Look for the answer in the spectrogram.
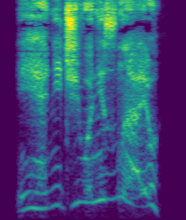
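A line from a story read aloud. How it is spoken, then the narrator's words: Groan. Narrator (Russian): простонал Кэп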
